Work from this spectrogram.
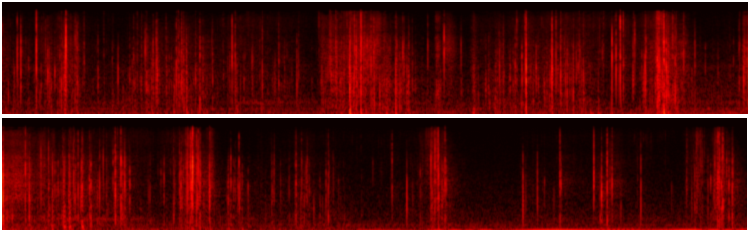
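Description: A full plastic-film pack of cotton pads is scratched with long nails and squeezed, giving bright, crinkly rustling with many quick scratchy ticks. Softer stretches of squeezing swell up near the end.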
